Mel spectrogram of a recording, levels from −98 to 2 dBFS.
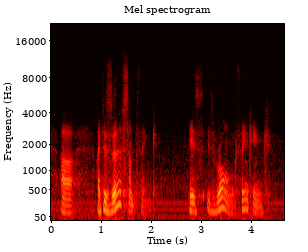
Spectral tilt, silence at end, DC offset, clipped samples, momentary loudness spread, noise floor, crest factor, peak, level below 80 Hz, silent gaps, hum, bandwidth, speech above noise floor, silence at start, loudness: -7.5 dB/octave; 0 s; under 0.1%; under 0.1%; 22 LU; -69 dBFS; 22 dB; -26 dBFS; -74 dBFS; none; none; 12.5 kHz; 24 dB; 0 s; -45 LUFS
